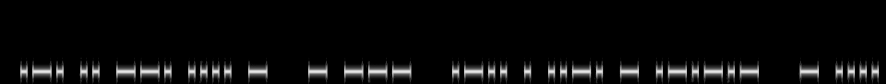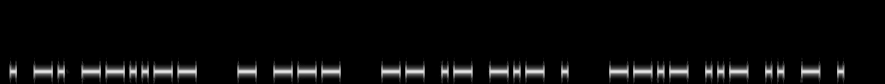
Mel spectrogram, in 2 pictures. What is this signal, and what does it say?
Morse code, heard as a keyed tone, about 20 wpm, 600 Hz. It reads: RIGHT TO LEFT. THEN, TO MAKE QUITE
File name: cw-books / winnie-the-pooh / winnie-20wpm-page-0029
